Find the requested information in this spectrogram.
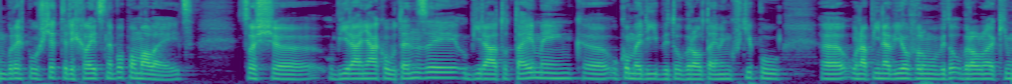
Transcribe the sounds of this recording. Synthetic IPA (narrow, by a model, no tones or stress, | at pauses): mubudɛʃpowʃcɛt̪ɾɪxlɛjt͡snɛbo̞po̞malɛjt͡s | t͡soʃʔubiːɾaːɲeako̞wt̪ɛnzɪʔubiːɾaːt̪o̞t̪ajmɪŋkuko̞mɛdɪiːbɪt̪oubɾalt̪ajmɪŋkfcɪpuː | ʔunapiːnaviːɦo̞fɪlmubɪt̪oubɾalonajakiːm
